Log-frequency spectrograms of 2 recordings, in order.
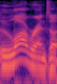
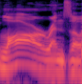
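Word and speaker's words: Larynzo: said it's lorenzo and it's it's not lorenzo it's larenzo it's spelled a i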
